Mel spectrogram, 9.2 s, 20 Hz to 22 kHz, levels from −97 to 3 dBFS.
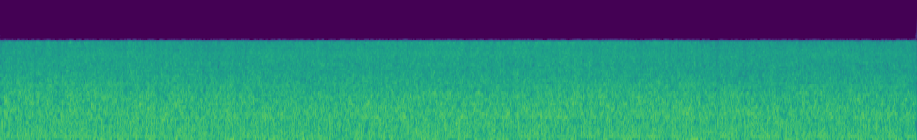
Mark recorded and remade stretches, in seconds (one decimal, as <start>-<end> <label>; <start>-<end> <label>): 0.0-9.2 remade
